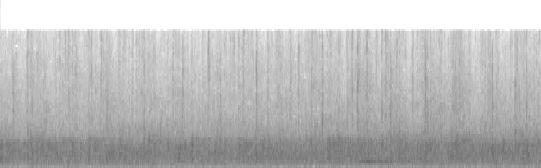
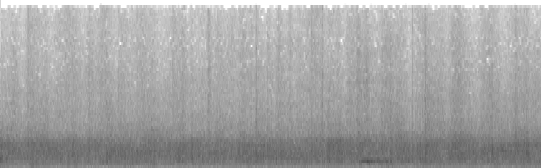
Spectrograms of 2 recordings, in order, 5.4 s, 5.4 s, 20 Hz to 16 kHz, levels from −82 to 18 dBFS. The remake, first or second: second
